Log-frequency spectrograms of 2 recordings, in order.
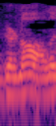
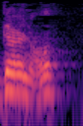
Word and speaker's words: Gurnall: Remember that I used to pronounce that William Gurnall until I heard J.I. Packer say it. And so now I believe it's William Gurnall.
